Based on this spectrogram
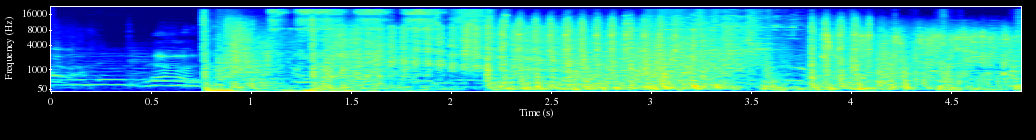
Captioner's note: robot whirring; gunshots blasting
